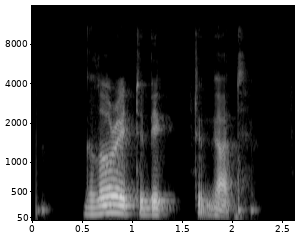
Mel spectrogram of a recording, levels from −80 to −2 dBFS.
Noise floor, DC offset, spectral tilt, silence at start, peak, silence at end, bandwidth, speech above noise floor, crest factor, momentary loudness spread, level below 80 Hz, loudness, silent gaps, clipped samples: -53 dBFS; under 0.1%; -7.5 dB/octave; 0.1 s; -8 dBFS; 0.4 s; 11 kHz; 28 dB; 20 dB; 17 LU; -62 dBFS; -26 LUFS; none; under 0.1%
